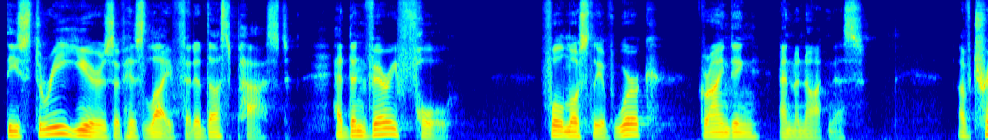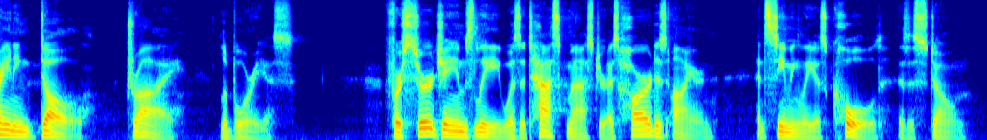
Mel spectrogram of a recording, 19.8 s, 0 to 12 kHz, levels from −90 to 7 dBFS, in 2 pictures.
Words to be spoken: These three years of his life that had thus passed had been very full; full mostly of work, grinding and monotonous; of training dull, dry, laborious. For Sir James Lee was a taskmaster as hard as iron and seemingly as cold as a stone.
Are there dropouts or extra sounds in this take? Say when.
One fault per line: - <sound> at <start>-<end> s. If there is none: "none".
none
